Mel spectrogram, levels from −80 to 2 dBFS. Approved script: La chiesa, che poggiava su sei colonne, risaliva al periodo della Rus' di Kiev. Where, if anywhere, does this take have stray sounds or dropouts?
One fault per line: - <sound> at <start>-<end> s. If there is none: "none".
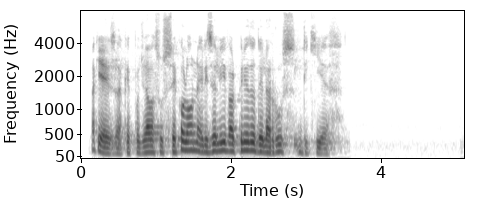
none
